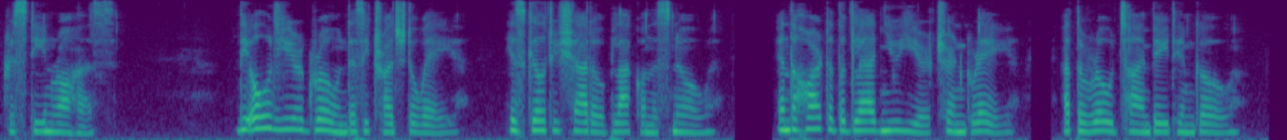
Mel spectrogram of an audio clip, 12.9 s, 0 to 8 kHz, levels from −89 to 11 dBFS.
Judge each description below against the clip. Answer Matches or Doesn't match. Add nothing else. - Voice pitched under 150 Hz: Doesn't match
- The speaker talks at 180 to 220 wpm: Doesn't match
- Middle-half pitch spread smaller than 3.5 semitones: Matches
